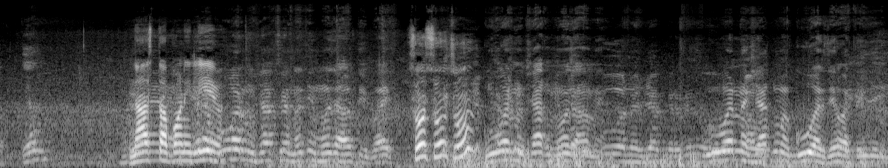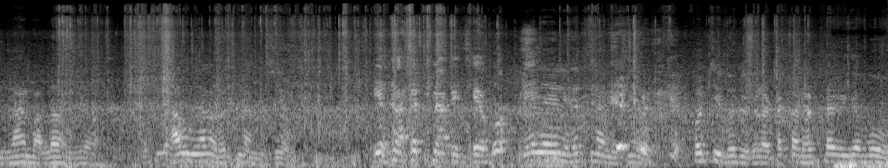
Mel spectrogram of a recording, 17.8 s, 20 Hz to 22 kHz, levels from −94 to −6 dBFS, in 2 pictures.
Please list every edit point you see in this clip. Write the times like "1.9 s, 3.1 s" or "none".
none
